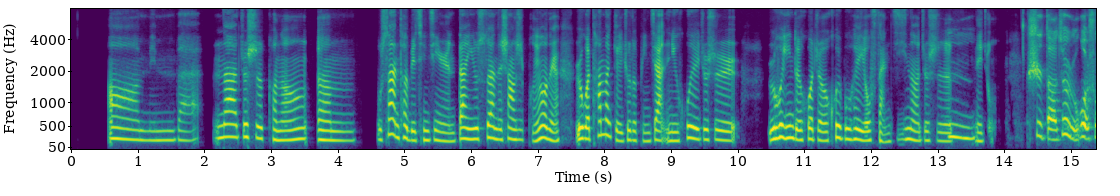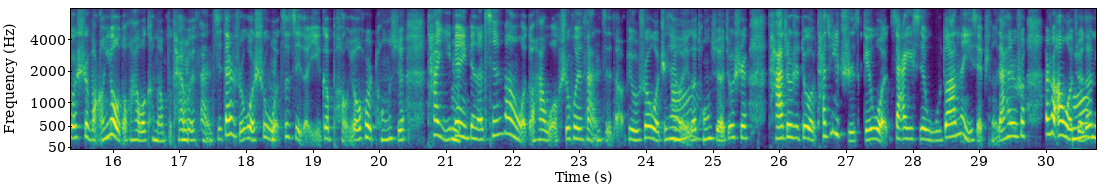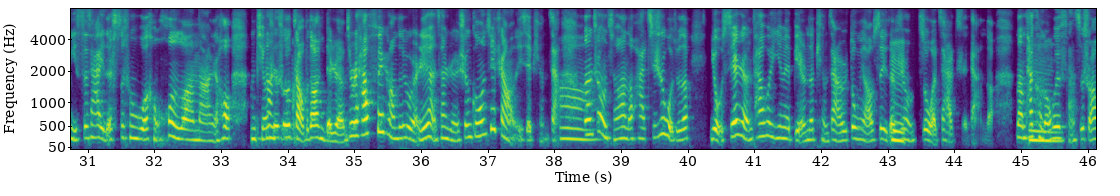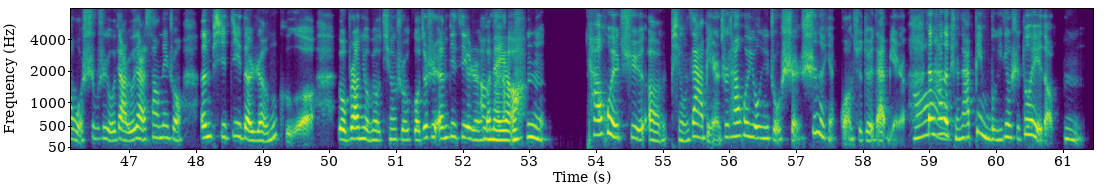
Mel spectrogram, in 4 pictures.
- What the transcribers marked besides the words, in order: chuckle
- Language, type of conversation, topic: Chinese, podcast, 你会如何应对别人对你变化的评价？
